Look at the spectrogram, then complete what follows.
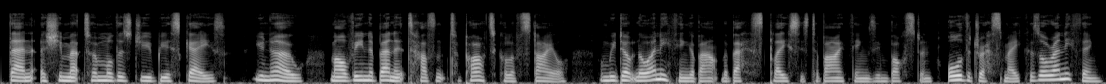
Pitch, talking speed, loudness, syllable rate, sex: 165 Hz, 195 wpm, -18 LUFS, 5.3 syllables/s, female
